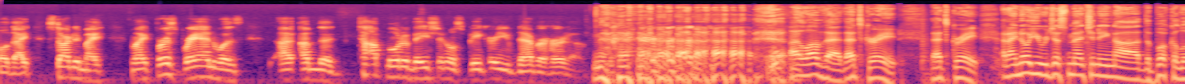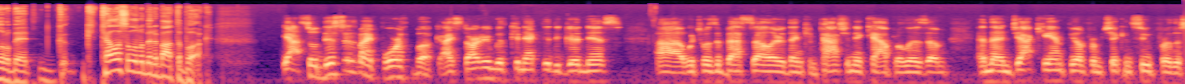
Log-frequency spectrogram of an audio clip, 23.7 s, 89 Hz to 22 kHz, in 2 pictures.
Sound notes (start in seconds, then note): 5.9 laughter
